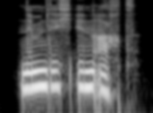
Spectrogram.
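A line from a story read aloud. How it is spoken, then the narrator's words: Flat, threatening. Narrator (German): Es klang tonlos und drohend, als er sagte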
